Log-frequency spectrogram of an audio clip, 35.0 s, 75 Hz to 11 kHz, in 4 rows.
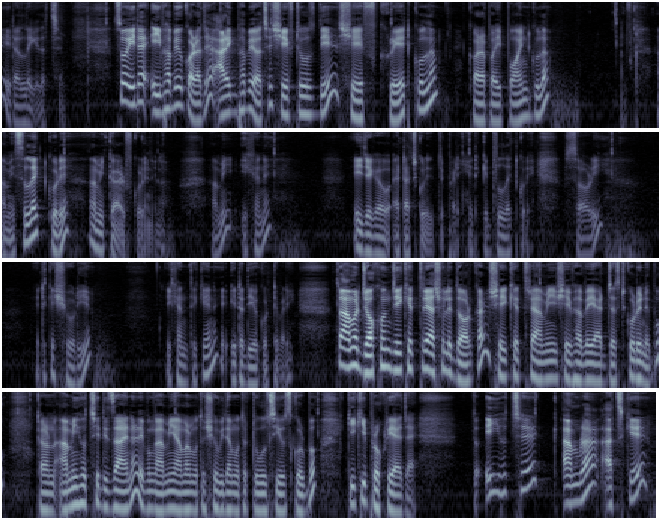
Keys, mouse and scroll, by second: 1.2 space, 1.3 click, 1.7 space, 3.4 click, 16.0 z, 16.8 click, 21.9 shift+click.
